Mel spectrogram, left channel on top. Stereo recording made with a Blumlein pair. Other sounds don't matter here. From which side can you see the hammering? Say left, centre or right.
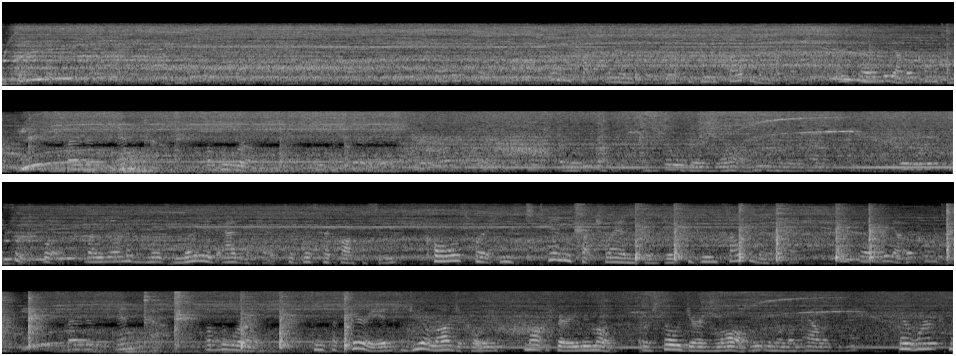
right.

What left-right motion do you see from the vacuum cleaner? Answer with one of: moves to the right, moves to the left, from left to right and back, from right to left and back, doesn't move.
doesn't move.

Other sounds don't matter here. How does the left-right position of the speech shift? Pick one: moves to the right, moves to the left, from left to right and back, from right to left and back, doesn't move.
from right to left and back.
